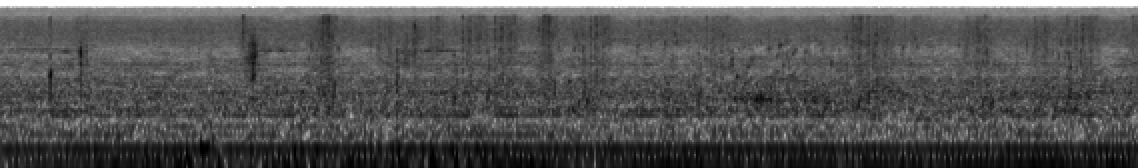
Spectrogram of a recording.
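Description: Wooden oars splash rhythmically in water as a boat rows along.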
